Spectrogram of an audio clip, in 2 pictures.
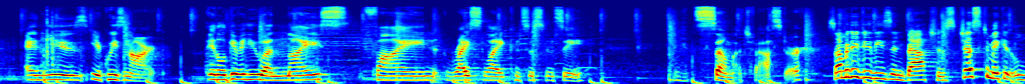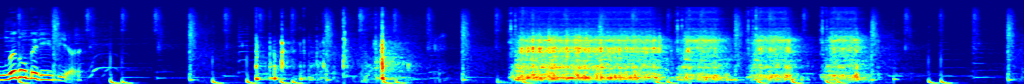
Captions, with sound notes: and use your Cuisinart. It'll give you a nice fine rice-like consistency and it's so much faster. So I'm gonna do these in batches just to make it a little bit easier. (gentle music) (food processor revving)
